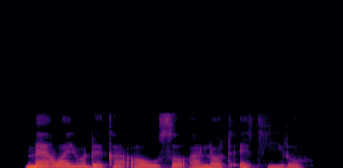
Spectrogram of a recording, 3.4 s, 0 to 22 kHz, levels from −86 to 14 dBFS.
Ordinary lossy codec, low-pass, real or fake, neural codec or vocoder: none; 7.2 kHz; fake; codec, 16 kHz, 4.8 kbps, FACodec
